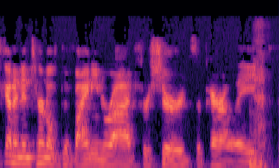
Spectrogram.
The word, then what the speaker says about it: sherds: sherds rhymes with birds.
